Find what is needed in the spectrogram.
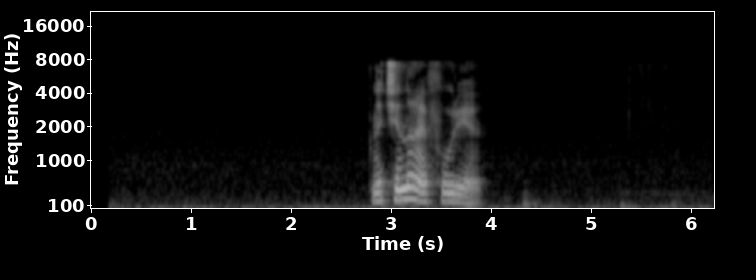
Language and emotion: Russian, neutral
